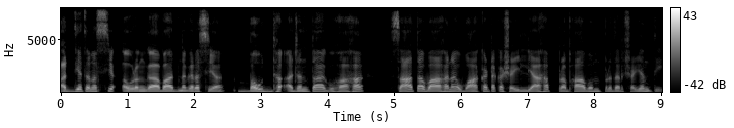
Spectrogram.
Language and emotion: Sanskrit, neutral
